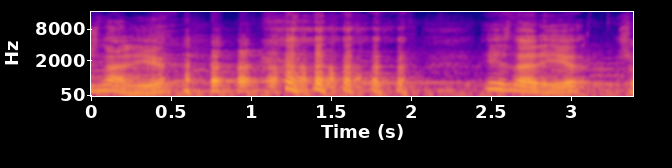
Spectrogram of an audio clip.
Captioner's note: both laugh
